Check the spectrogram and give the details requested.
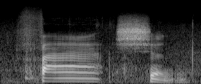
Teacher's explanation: good so in receipt pronunciation we pronounce it as fashion so the second syllable we're unstressing it with the schwa sounds · aspirate as much fashion right whereas with receipt pronunciation good and the second syllable the mouth remains relaxed because it's unstressed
